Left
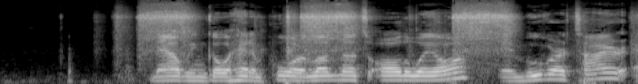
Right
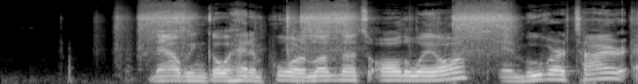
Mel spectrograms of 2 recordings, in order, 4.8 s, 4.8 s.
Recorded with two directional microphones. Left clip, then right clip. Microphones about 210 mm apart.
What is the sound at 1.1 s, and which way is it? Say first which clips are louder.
Speech: right 3 dB; 25° right (ahead or behind).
